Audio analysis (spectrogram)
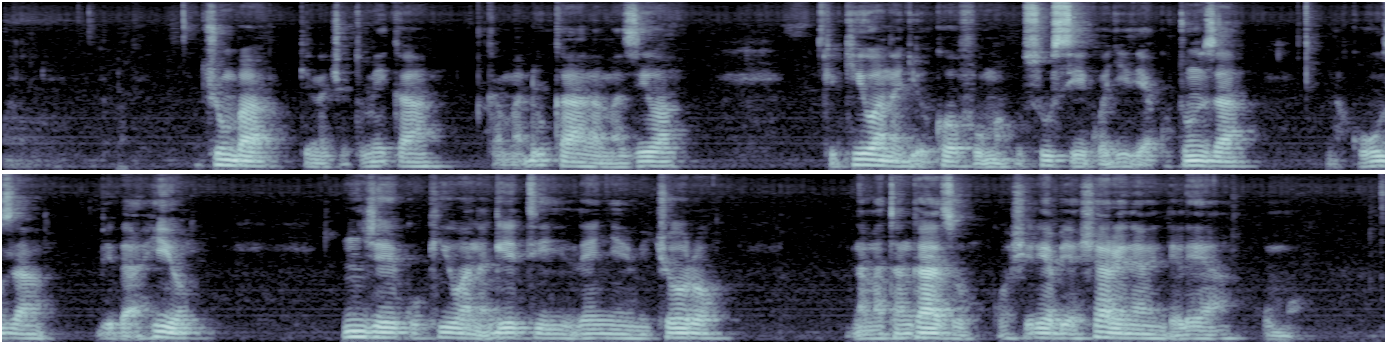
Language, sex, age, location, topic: Swahili, male, 25-35, Dar es Salaam, finance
